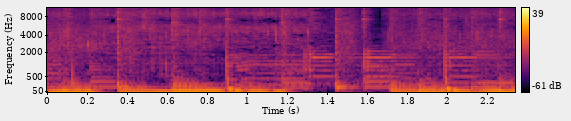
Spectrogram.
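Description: Chopped garlic and onion sizzling as they fry in hot rendered pork fat in a pan, stirred with a spatula. Background music with a steady, bass-heavy beat plays over it and is the louder sound.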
